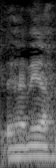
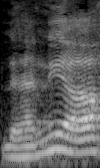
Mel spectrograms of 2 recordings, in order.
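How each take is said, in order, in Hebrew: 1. הצליל n יחיד וקצר. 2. הצליל n כפול, נאמר ארוך יותר. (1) "שם זה בלי דגש" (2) "להגיד להניח עם דגש"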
